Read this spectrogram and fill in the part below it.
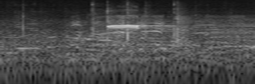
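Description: A referee's whistle blows once, sharply.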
